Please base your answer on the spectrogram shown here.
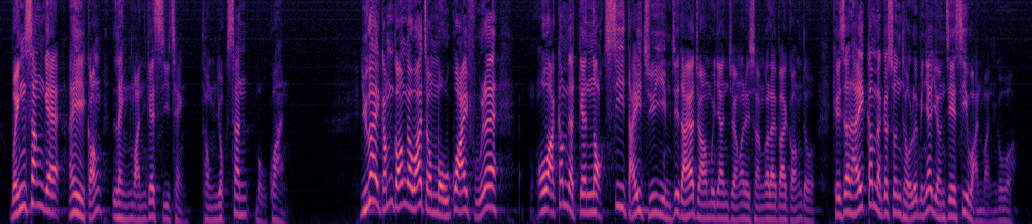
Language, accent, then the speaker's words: Cantonese; Hong Kong; 我细个经过搭11号巴士，香港一定经过大坑道有个虎豹别墅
